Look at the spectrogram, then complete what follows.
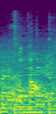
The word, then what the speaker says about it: poutine: 文发音，所以应该是普通，不是普丁，可是现在听大家都是讲普丁。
